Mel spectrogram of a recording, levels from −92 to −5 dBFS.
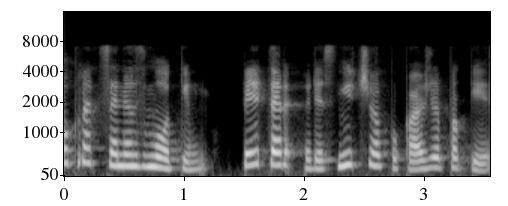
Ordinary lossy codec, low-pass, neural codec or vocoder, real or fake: none; 7.2 kHz; codec, 16 kHz, 1 kbps, FreqCodec, larger model; fake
